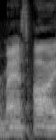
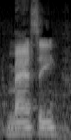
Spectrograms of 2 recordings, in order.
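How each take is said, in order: First: The name ends with an 'eye' sound. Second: The name ends with an 'ee' sound.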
